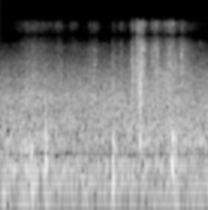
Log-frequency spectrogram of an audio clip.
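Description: Items clatter and rustle in a plastic bin.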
